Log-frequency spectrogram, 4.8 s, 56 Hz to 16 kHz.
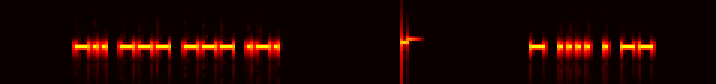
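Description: Fast Morse code tones at about 40 words per minute from a new-word drill sending sets of two words: rapid bursts of a steady mid-pitched beep in quick dits and dahs, two groups separated by a pause with a brief click between.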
